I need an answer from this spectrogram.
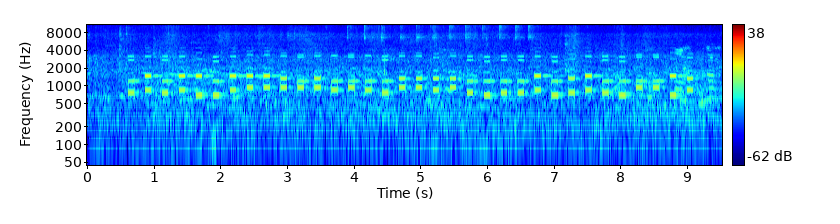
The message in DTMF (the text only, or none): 4949319##0*07*7400804144915941**38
